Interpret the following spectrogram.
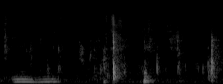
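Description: A sheet of paper being handled: soft rustling with a few short, sharp clicks, after a brief low hum of a voice near the start.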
